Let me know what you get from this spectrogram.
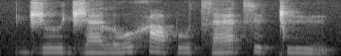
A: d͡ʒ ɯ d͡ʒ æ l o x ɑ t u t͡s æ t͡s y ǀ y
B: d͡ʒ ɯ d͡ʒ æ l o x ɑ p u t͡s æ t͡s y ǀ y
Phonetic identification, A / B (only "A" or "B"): B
